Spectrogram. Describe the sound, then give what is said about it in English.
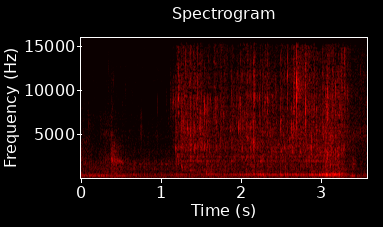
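Water is poured into a pot of cooking rice, a soft rushing splash that swells after about a second and runs on steadily, quiet overall. “put more water, and we bring the fire a little bit larger”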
